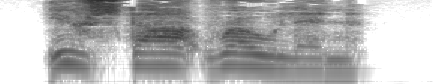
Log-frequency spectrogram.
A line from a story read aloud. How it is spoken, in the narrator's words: whispered Pod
